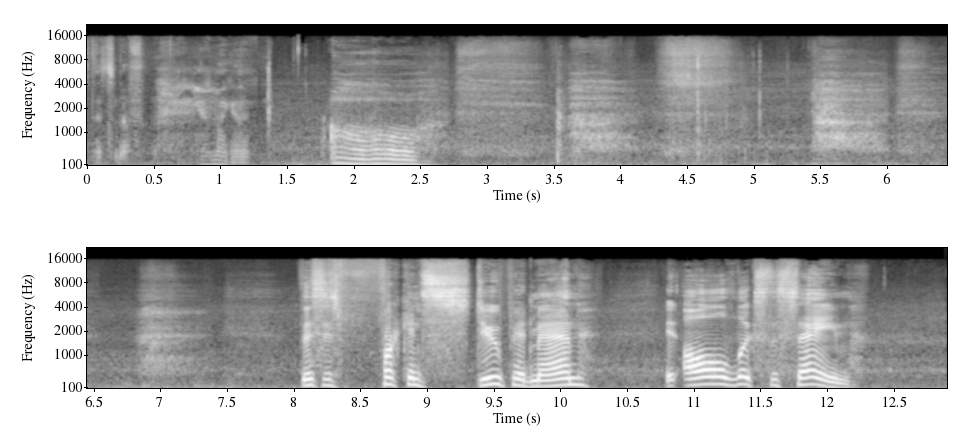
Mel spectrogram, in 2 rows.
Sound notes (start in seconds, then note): 1.8 tourist groans; 3.9 heavy breathing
